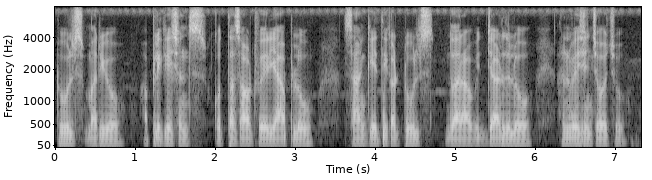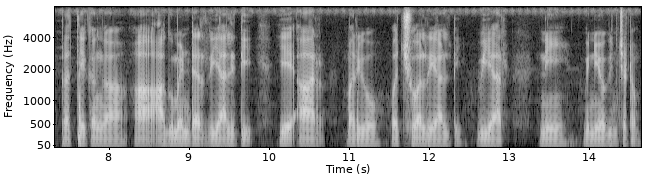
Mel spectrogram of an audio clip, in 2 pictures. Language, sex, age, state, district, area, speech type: Telugu, male, 18-30, Telangana, Jayashankar, urban, spontaneous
